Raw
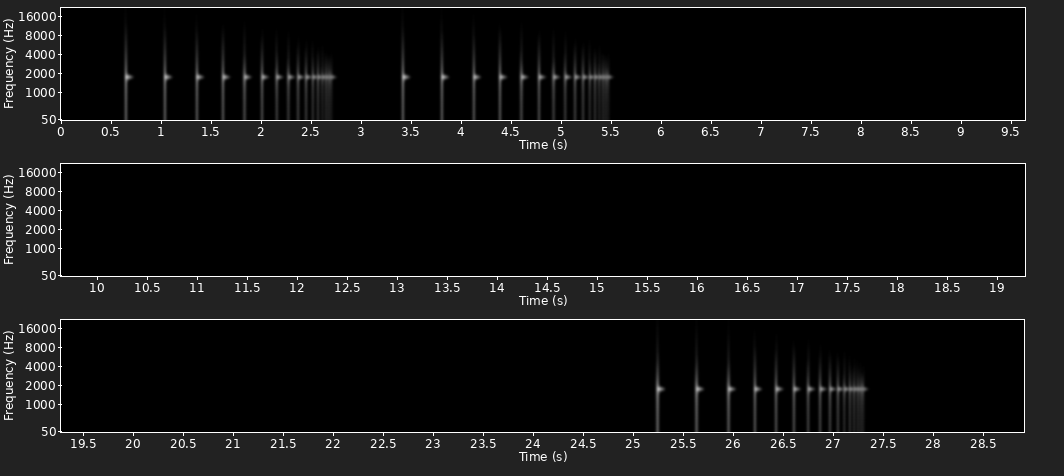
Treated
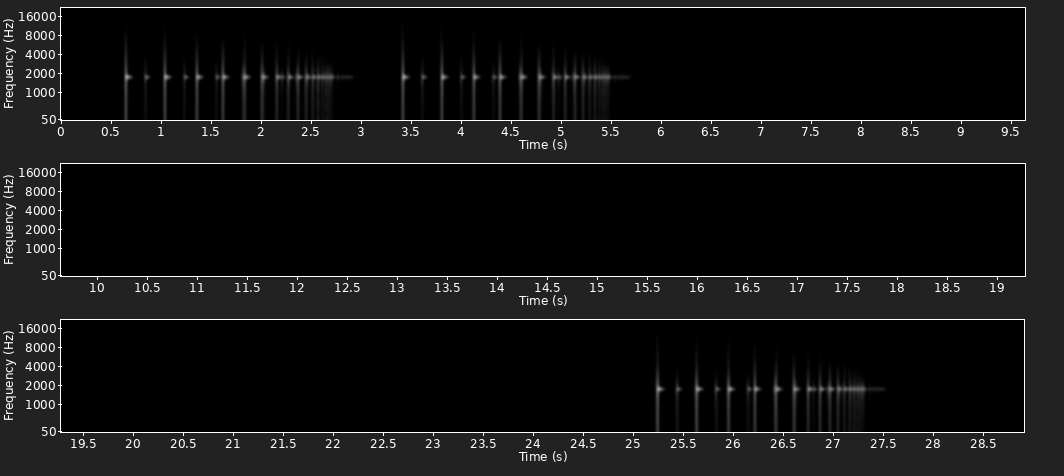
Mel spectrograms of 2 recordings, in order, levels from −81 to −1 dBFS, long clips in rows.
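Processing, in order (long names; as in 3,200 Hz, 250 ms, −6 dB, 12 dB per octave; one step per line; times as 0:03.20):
single-tap delay 197 ms −20.5 dB
level −6 dB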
